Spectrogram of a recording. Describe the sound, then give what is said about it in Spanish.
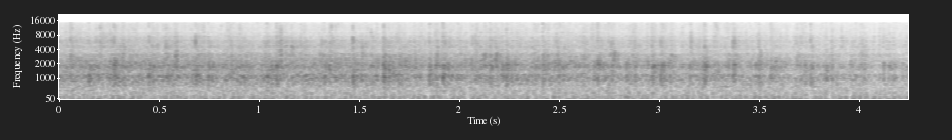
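An audience at a Spanish-language church service claps for the Lord in a dense, steady burst of applause that holds at an even, fairly loud level for several seconds, crackling with many overlapping hands and no voices. “Dale un aplauso al Señor por esa gracia, por esa bendición.”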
